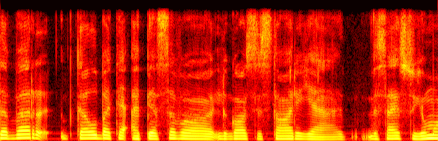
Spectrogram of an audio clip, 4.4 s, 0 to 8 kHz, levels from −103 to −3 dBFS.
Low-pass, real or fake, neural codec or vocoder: 7.2 kHz; real; none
